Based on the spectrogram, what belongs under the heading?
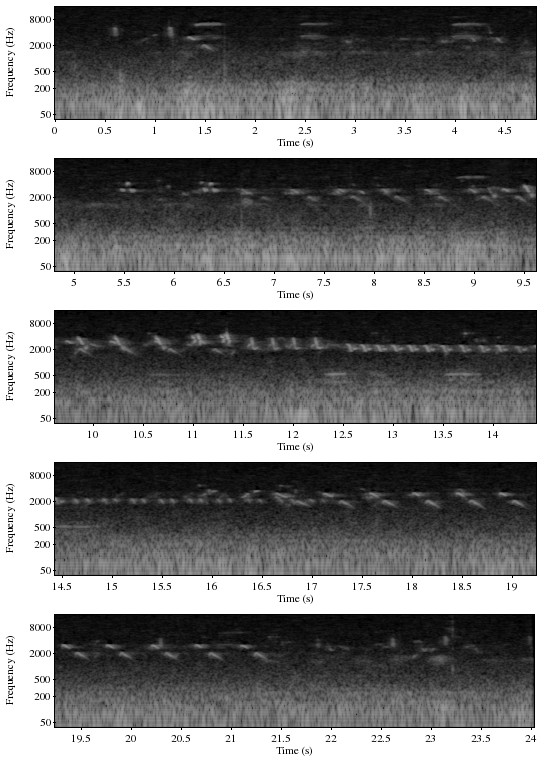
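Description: Outdoor ambience of songbirds chirping. One bird sings a long series of quick repeated notes that runs into a rapid, even trill about halfway through, over a low steady background rumble.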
